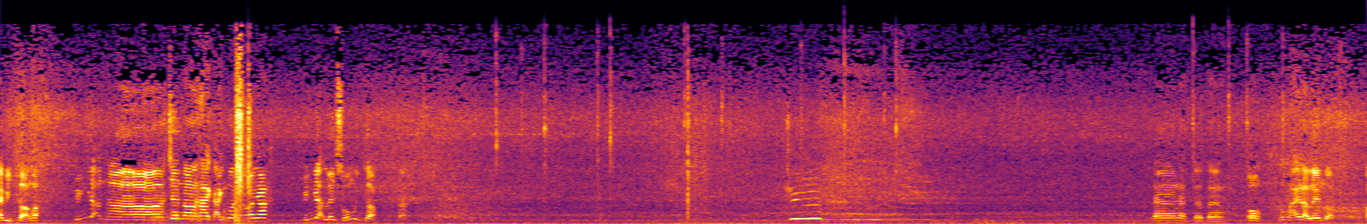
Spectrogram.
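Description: A truck engine rumbles steadily inside the cab.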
